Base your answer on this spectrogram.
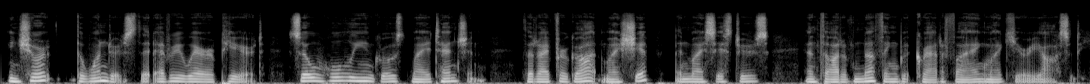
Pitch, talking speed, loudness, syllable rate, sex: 130 Hz, 155 wpm, -18 LUFS, 5.1 syllables/s, male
